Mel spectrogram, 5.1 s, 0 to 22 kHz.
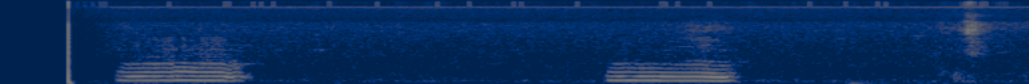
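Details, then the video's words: Domestic cat snoring loudly indoors: two harmonic, humming snores about 2.5 seconds apart, each lasting roughly half a second to a second, with a faint click at the start and a quiet room behind. "Cat Snoring loudly. Кошка храпит."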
